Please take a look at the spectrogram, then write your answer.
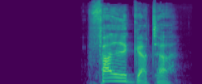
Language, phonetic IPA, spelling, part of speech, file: German, [ˈfalˌɡatɐ], Fallgatter, noun, De-Fallgatter.ogg
- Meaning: portcullis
